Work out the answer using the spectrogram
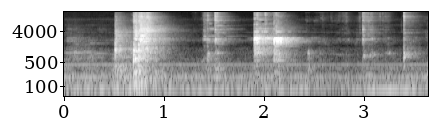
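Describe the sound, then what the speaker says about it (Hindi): Jalebi batter whisked with a spoon or whisk in a bowl, heard as several separate bursts of scraping and clinking utensil strokes at close range, with short quiet gaps between them and no talk. "आप चम्मच की मदद से या फिर विस्कर की मदद से इसे फेंट सकते हैं।"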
